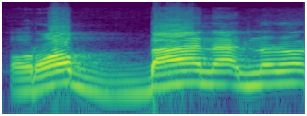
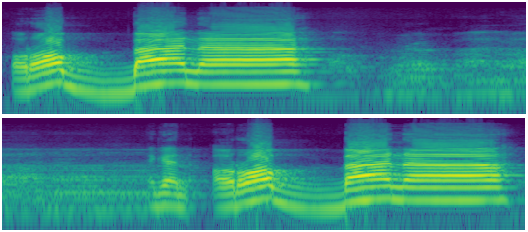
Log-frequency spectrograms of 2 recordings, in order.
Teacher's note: Notice how the ra I'm reading strong. I'm making sure my jaw is narrow. And the bana, I'm turning my mouth into a smile. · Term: full mouth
